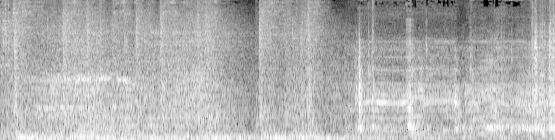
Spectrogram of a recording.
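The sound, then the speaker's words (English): A continuous mechanical grinding of a saw being used four or five pods over runs steadily throughout with a harsh, buzzy texture and a few brief scraping bursts near the end; no one speaks. “I don't know if you can hear that, but if you listen, like, really, really, really close, I think you can hear they're using a saw, like, four or five pods over”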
